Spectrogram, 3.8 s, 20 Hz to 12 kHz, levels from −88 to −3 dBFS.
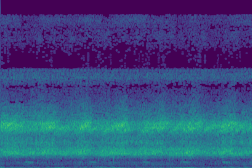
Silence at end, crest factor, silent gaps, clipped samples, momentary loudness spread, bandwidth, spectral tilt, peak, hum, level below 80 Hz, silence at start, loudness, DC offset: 0 s; 14 dB; none; under 0.1%; 2 LU; 11.5 kHz; 1 dB/octave; -16 dBFS; none; -56 dBFS; 0 s; -28 LUFS; under 0.1%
